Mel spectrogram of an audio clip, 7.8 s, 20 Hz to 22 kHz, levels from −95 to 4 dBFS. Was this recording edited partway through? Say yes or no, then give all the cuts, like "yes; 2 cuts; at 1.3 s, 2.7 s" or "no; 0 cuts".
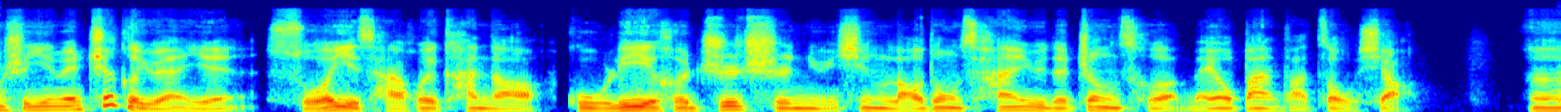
yes; 2 cuts; at 1.3 s, 2.8 s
